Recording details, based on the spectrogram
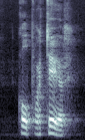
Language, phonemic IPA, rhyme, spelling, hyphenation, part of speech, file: Dutch, /ˌkɔl.pɔrˈtøːr/, -øːr, colporteur, col‧por‧teur, noun, Nl-colporteur.ogg
- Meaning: a door-to-door salesperson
